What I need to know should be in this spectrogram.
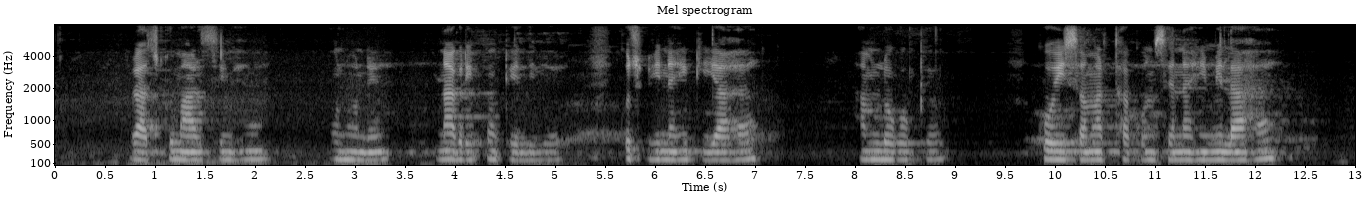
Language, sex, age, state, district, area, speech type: Hindi, female, 45-60, Bihar, Begusarai, rural, spontaneous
